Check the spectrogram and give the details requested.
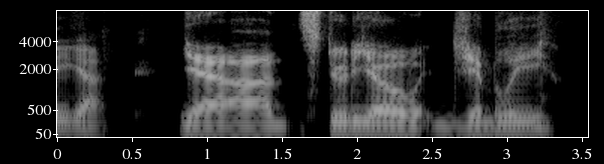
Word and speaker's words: Ghibli: got yeah uh Studio Ghibli I'm pretty sure it's pronounced that way Studio Ghibli g-h-i-b-l-i yeah they are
